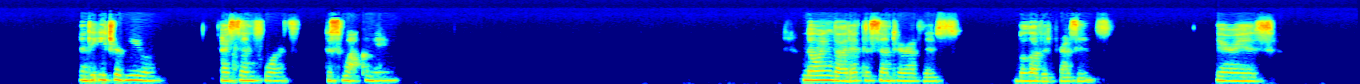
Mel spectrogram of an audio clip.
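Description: A woman speaks calmly and slowly into a close microphone, with long pauses.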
